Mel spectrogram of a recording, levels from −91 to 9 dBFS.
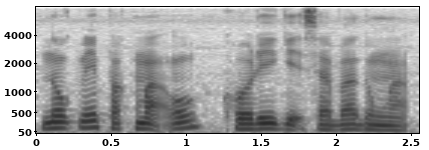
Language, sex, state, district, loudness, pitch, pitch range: Garo, male, Meghalaya, West Garo Hills, -15 LUFS, 125 Hz, 110-135 Hz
